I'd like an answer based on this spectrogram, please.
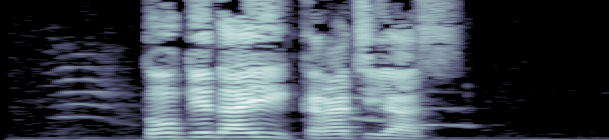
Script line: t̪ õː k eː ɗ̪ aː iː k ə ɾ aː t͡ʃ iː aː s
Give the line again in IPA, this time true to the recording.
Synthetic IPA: t̪ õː k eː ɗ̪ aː iː k ə ɾ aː t͡ʃ iː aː s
